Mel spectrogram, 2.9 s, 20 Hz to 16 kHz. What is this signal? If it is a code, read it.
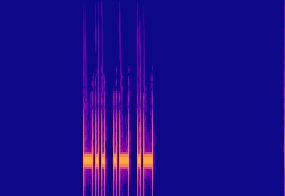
Morse code, heard as a keyed tone, about 40 wpm, 700 Hz. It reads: DAA
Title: All Cut Numbers - 3-Digit 40wpm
